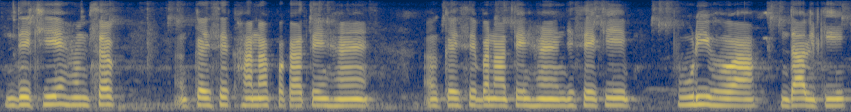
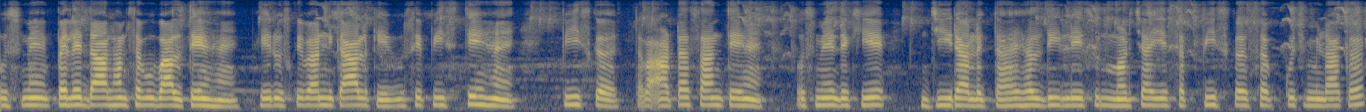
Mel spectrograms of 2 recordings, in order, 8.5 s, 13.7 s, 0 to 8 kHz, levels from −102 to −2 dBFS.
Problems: constant background noise, background conversations at intervals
